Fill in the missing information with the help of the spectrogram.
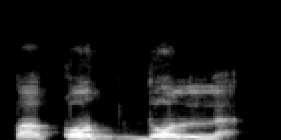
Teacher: Jadi qalqalanya hilang. langsung masuk ke dalam dot.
